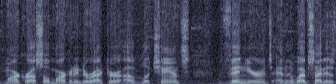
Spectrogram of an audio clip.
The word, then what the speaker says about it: LaChance: but I I see I see the word in my head LaChance is how it's pronounced and uh thank you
